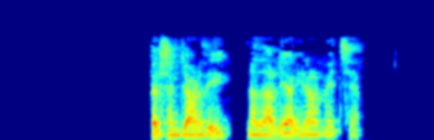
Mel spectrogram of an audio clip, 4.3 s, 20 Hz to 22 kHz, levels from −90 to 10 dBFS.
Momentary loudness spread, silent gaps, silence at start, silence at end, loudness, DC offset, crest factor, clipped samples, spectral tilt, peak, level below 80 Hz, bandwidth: 12 LU; 2.34-2.44 s; 1.5 s; 0.75 s; -19 LUFS; under 0.1%; 18 dB; under 0.1%; -6 dB/octave; -2 dBFS; -48 dBFS; 7.8 kHz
